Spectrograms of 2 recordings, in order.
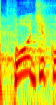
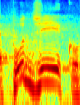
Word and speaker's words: pudico: É púdico ou pudico? É pudico. Vitor, que diabo é pudico?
